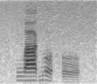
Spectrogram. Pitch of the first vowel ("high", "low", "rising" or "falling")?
high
